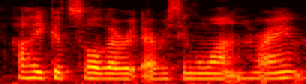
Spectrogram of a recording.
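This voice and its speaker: A woman's voice: medium pitch, little pitch movement, rapid-fire. A young woman with a British accent and a slight Australian twang, rambling through casual stream chat with many restarts while she paints.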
